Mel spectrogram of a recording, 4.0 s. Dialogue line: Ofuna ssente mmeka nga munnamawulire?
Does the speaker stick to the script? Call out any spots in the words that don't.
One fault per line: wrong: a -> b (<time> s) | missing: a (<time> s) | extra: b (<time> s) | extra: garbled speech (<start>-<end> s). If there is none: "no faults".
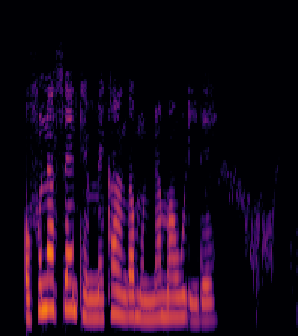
no faults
